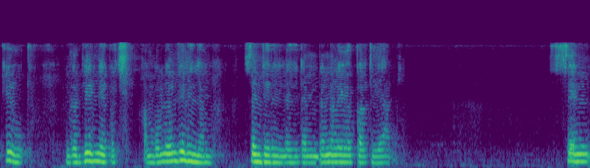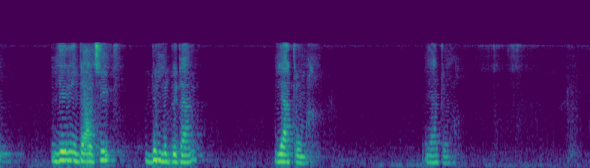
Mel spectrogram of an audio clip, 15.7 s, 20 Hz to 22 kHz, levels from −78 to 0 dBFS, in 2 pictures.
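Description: Speech runs through the Speex codec for the whole clip, with heavy damage. The sound is hoarse and noisy. That fits a very low bitrate near 6 kbps, where the CELP coder has too few bits to model the excitation properly. Nothing is present above 7.6 kHz. The upper band that remains sounds like shaped noise rather than real detail.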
